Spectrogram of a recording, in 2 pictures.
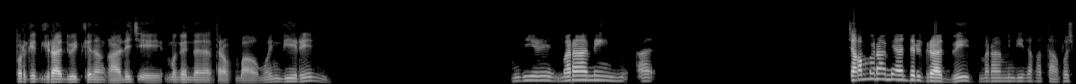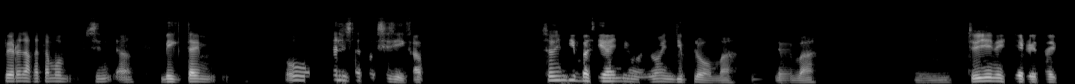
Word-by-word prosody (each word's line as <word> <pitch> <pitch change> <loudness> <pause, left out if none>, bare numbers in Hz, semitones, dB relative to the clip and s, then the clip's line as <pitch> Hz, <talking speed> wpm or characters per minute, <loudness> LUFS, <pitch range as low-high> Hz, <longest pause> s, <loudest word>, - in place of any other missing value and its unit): porket 135 0 +1
graduate 125 -1 +5
ka - - +2
ng 110 -3 -2
college, 110 +4 +1
eh, 100 -2 -2
maganda 115 -1 -1
na 110 -1 -2
trabaho 95 -2 -2
mo 105 +6 -7
hindi 140 +2 -2
rin. 150 -2 -3 1.8
Hindi 165 +5 -6
rin, 190 -2 -2
maraming, 195 -2 +5 0.2
ah 160 0 -2 1.9
Tsaka 200 - +10
maraming 245 -2 +4
undergraduate, 170 - +5
maraming 155 0 -4
hindi 155 +1 -8
nakatapos 145 -1 -8
pero 150 0 -1
nakita 140 -1 -4
mo 145 0 -8 0.2
sin 135 +2 -12
ah, - - -7 0.3
big 130 -2 -2
time, 135 -3 0 0.7
oo, 200 -1 -3 0.2
dahil 215 -2 -4
sa 180 +1 -7
pagsisikap. 115 - -7 1.2
So, 190 - 0
hindi 200 0 -2
basehan 150 -2 +2
yung 125 -4 -10
ano, 125 +4 -9
yung 130 -3 -8
diploma, 100 -5 -7 0.4
di 95 -1 -15
ba? 100 +2 -7 1.0
Mm, 100 +1 -20 0.2
so - - -7
yun, 155 0 +4
eh, 140 - -6
stereotype. 120 -3 -1
140 Hz, 130 wpm, -25 LUFS, 115-165 Hz, 1.9 s, Tsaka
